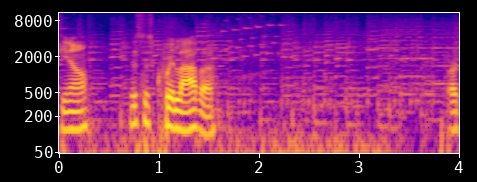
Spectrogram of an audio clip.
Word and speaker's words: Quilava: There's so many different like pronunciations. You know, this is quilava or qua lava. Quava. Quav. No, it's quill lava.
